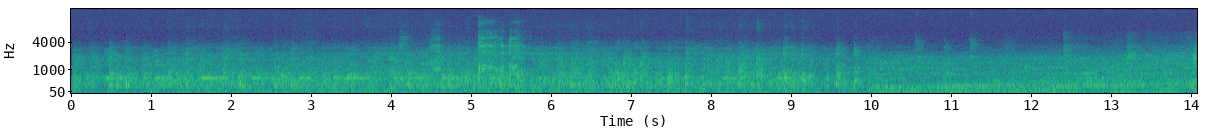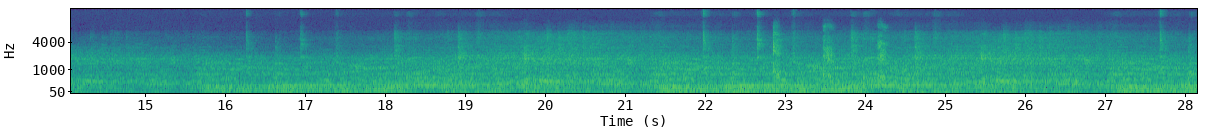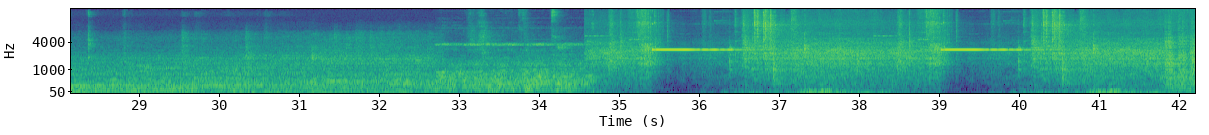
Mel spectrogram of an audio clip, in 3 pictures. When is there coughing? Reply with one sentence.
You can hear the coughing from 4.1 to 5.8 s and from 22.8 to 24.4 s.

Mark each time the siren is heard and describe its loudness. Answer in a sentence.
The siren can't be heard in this clip.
